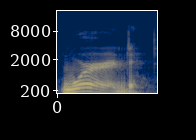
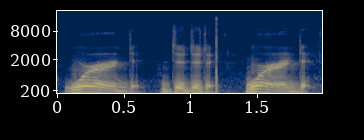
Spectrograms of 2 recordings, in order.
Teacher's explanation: alargándola un poquito por la D sonora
